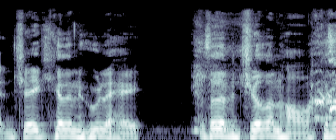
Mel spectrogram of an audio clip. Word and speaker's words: Gyllenhaal: why, but that's why I say like Jake Gyllenhaal instead of Gyllenhaal, because it's like some like YouTube video where they're talking to him and like, how do you pronounce your name? He's like, oh, it's Gyllenhaal.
